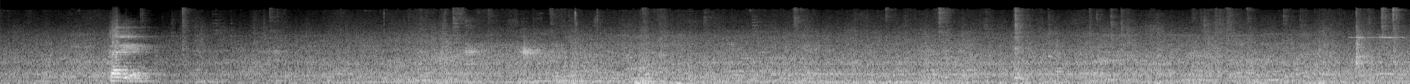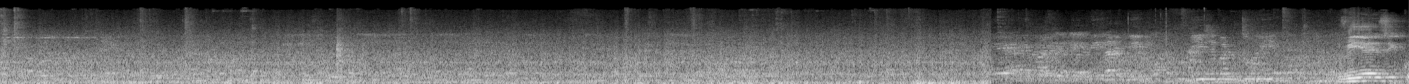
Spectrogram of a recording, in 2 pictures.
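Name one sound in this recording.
A man speaks calmly and steadily, as if lecturing.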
